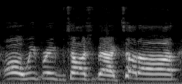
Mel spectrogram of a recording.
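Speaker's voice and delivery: high, slow showy reveal; mock ta-da. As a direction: present it like a magic trick. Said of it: "it's like".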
